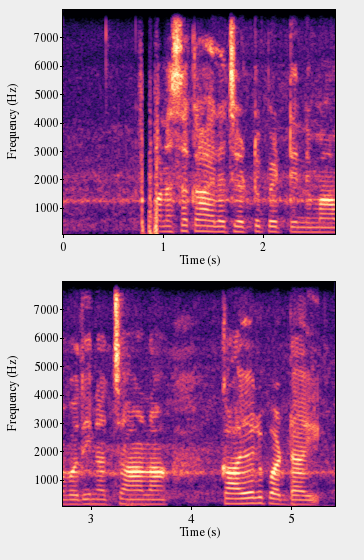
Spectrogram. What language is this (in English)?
Telugu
